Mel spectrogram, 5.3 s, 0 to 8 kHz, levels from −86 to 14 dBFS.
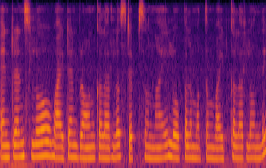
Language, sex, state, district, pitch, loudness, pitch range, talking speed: Telugu, female, Andhra Pradesh, Visakhapatnam, 200 Hz, -16 LUFS, 195-220 Hz, 170 wpm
